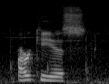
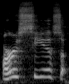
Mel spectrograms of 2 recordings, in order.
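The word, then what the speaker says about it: Arceus: It's people who pronounced um like Arus Archus. I think both those are fine. I personally prefer Arus. I don't people who pronounce it as Archus. Like I'm sorry, but you're just wrong. Nobody pronounces pronounces it as Archus. It's Arus.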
